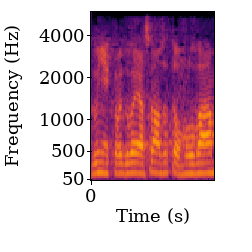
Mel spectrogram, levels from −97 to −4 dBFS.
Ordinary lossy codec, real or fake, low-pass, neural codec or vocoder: MP3, 24 kbps; real; 5.4 kHz; none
